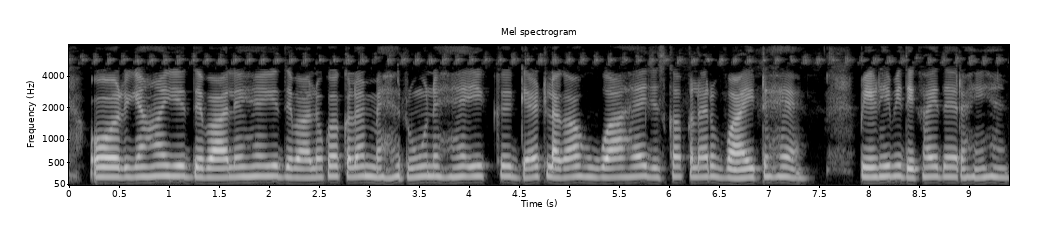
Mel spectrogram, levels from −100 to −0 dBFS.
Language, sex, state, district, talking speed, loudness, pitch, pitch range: Hindi, female, Jharkhand, Sahebganj, 170 wpm, -30 LUFS, 205 Hz, 195-215 Hz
